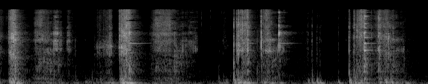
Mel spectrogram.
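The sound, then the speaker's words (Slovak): A knife peels and finely chops an onion while vegetables are prepared for cooking, with several crisp, scraping slicing strokes in uneven bursts and short pauses between them. No one speaks. “Musimy cebulę rozkestkować, szyli upackować, a kszajasz, a baniu bielisz.”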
